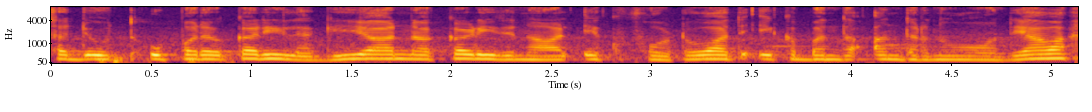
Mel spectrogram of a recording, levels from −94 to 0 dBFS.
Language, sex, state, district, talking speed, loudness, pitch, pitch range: Punjabi, male, Punjab, Kapurthala, 235 wpm, -15 LUFS, 170 Hz, 155-180 Hz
